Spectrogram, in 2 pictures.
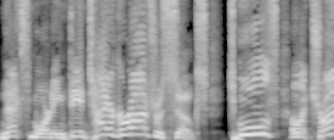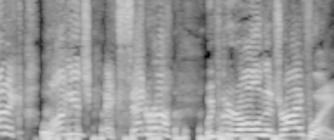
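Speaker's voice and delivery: very high, put-on furious angry-dad voice. Reading a family story aloud as the dad, mock-angry, as the angry dad. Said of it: "I'm going to read it as if I'm the angry dad".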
